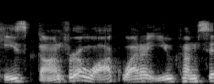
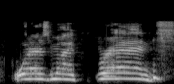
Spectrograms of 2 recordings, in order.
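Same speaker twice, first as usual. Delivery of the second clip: mock whining toddler tantrum, higher pitched; 10 semitones higher than usual. Retelling a man throwing himself down like a toddler: imitating a whining toddler-like man. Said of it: "kind of being a toddler".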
